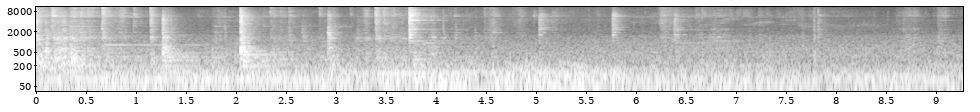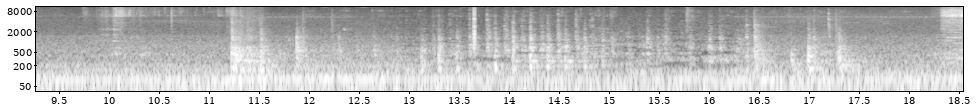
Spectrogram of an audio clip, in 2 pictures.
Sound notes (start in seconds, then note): 0.2 metal clanking; 12.6 tool banging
